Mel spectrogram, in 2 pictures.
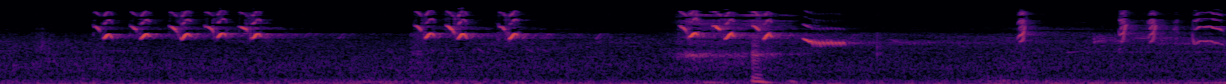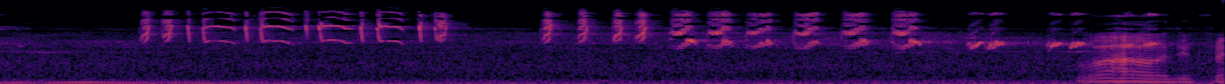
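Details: Mockingbird mimicking other birds, a varied run of sharp repeated chips, rapid trills and brief whistled phrases, changing pattern every few seconds, against continuous low rumbling background noise.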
